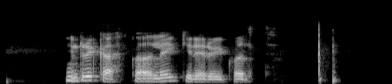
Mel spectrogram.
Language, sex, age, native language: Icelandic, male, 40-49, Icelandic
